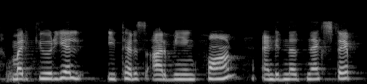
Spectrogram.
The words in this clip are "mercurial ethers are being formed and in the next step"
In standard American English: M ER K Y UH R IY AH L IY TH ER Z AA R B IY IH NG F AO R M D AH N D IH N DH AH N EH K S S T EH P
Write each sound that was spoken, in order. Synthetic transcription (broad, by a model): M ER K Y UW R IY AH L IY T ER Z AA R B IY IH NG F AO R M D AH N D IH N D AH N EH K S S T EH P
